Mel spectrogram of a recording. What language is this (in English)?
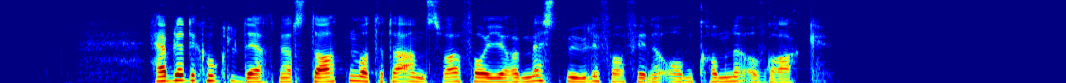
Norwegian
